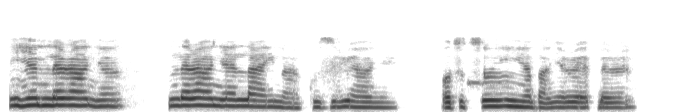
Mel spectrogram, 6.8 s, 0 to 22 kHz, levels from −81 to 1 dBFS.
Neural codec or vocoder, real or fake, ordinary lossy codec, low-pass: vocoder, 44.1 kHz, 128 mel bands, Pupu-Vocoder; fake; none; 5.4 kHz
